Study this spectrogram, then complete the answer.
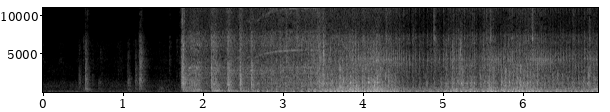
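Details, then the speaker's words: Diesel tractor cold start on a cold day after running the glow plugs: a few faint clicks, then fires at once into a deep, even chug that builds slightly; healthy cold start. "let's see how this baby cranks see if it likes the cold about as much as I do we definitely got to do the glow plugs and usually I let them sit on till the light goes"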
